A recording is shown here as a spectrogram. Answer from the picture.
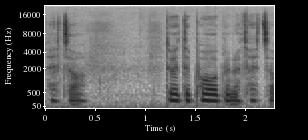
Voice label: "pob", Welsh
